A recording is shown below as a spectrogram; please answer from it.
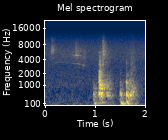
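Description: A silicone spatula knocking twice against glassware as mayonnaise is scooped, two short knocks about half a second apart.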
